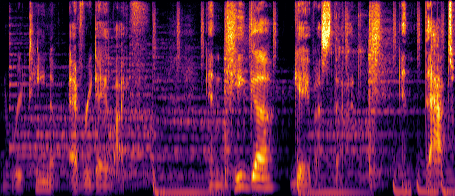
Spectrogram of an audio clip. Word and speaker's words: Antigua: Antigua gave us that, and that's what makes it worth coming back to.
